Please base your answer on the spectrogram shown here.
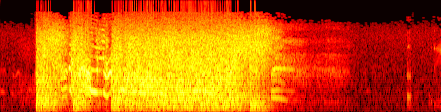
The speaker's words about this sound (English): They shot at me.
